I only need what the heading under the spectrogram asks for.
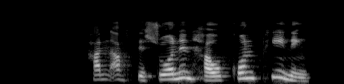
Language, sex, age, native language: Icelandic, male, 7, Icelandic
